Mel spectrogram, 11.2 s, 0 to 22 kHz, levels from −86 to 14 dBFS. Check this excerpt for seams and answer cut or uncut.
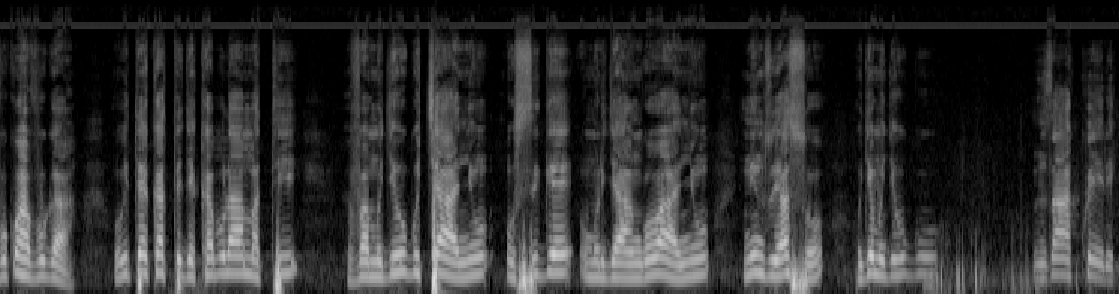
uncut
